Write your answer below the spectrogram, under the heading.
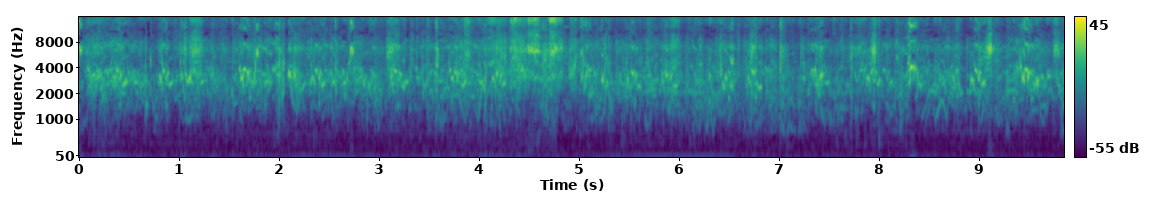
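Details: Steady, lively budgerigar chatter: many high, rasping warbles and twittering chirps overlapping without pause.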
